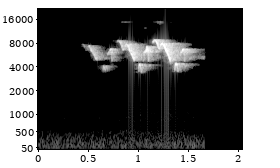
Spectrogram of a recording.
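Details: A short, scratchy, high-pitched warbled phrase from an American redstart, with notes running together for just over a second in a quiet setting.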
